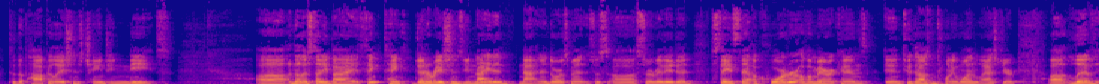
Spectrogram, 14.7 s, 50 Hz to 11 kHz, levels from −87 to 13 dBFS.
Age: 30-49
